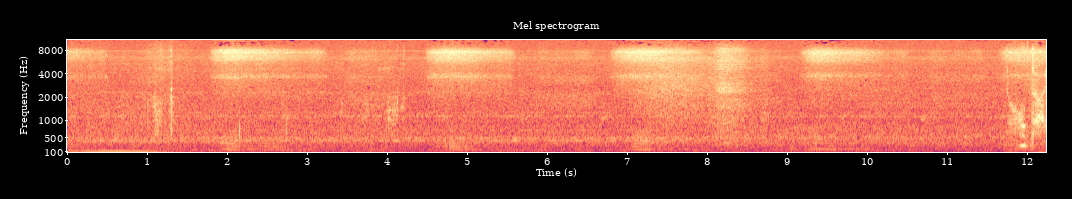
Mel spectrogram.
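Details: Snoring while asleep at about one year old: soft, hissy snoring sounds recurring about every two and a half seconds, roughly 24 a minute, over steady room noise.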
